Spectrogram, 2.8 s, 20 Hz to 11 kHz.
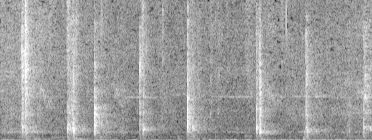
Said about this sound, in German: Ein kleiner Pferdehof am südlichen Stadtrand Berlins. Auf einer eingezäunten Wiese stehen 5 Pferde, 5 Mitarbeiter, wie Julia Wahl sie nennt. Die leben hier eben im Herdenverband, im stabilen Herdenverband mit 5 Pferden.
